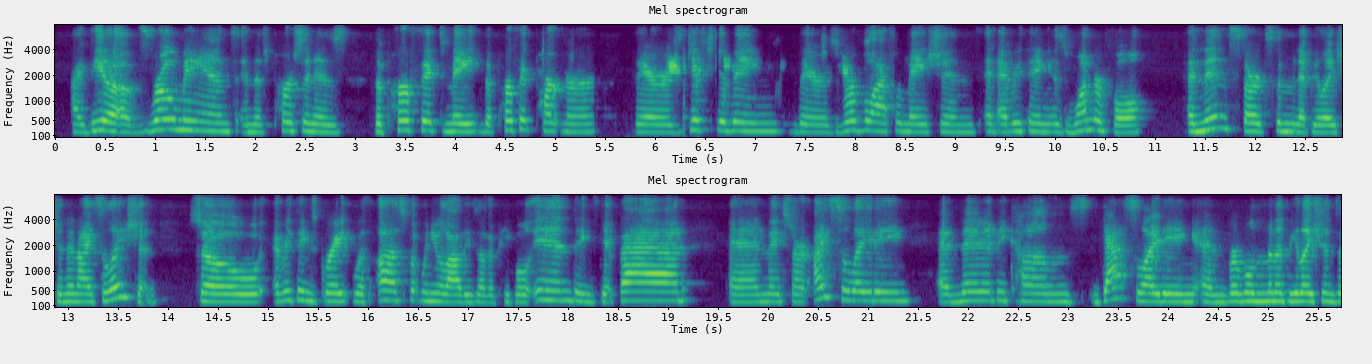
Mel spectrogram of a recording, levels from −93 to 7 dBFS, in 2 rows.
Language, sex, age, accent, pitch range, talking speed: English, female, 30-49, American, 205-235 Hz, 135 wpm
